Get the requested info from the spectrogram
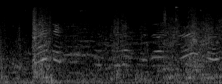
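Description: Faint children's voices talking in the background, in short bursts over quiet outdoor ambience.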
